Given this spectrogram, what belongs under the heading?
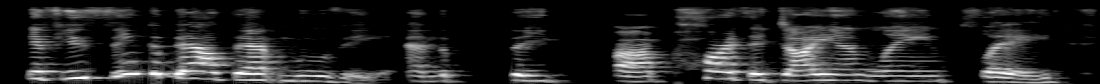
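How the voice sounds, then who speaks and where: With an ordinary speaking voice, a woman talks at a fairly high pitch and with lively intonation. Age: 60s. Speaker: spiritual speaker. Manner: conversational.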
